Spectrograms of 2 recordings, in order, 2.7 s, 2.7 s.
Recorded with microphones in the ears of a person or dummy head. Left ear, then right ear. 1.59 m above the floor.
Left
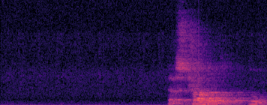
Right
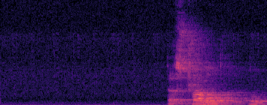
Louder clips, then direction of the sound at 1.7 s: Right 1 dB; 25° right (ahead or behind).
